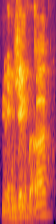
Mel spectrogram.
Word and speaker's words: Njigba: Njigba.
